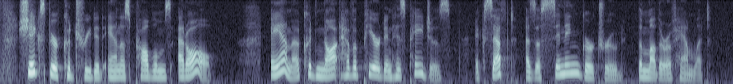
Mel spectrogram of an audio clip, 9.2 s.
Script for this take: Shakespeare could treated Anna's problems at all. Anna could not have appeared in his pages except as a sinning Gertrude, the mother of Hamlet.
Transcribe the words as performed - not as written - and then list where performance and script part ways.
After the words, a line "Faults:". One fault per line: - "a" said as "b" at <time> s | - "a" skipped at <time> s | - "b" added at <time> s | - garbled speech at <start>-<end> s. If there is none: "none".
Shakespeare could treated Anna's problems at all. Anna could not have appeared in his pages except as a sinning Gertrude, the mother of Hamlet.
Faults:
none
